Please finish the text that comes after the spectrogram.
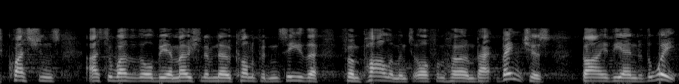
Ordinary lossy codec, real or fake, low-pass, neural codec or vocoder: none; real; 5.4 kHz; none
